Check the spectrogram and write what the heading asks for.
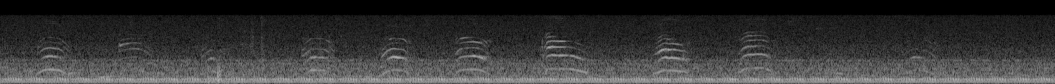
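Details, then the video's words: Foster kitten Tamera, a female just back from being spayed at the vet, meows loudly whenever left alone in the bedroom; rapid run of clear, rising-falling cries, several per second-pair, over a steady low mechanical hum. "Poor Tamera Crying For Me"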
